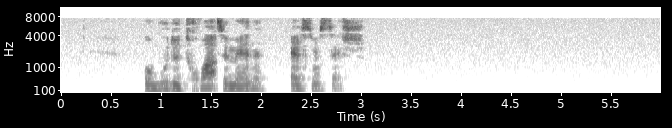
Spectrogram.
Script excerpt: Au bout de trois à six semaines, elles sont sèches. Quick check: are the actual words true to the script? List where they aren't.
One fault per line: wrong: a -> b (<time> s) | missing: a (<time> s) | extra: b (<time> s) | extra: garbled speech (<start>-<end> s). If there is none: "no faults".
missing: à six (1.5 s)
